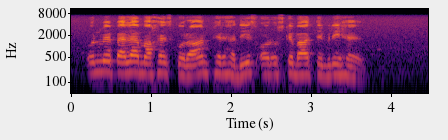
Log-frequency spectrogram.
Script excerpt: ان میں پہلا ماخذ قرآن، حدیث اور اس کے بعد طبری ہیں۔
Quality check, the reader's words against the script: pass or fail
fail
